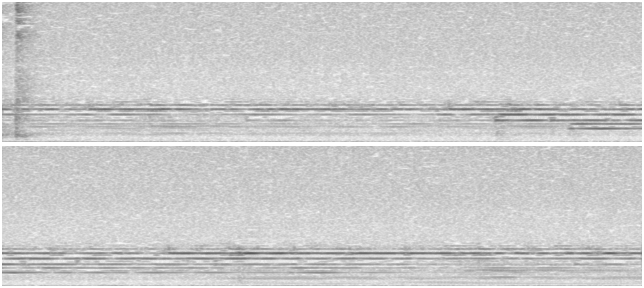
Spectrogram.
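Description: Soft ambient electronic background music of held, chime-like tones, with a new set of sustained notes coming in about two seconds in.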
